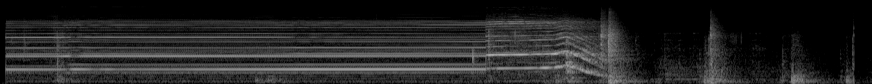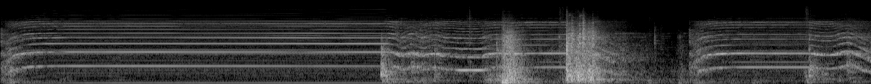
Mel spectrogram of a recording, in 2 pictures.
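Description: Wood-Mizer LT40 hydraulic sawmill's hydraulic pump whining as the loading arms lift a log onto the mill bed. The whine holds steady for a few seconds at a time, sliding up or sagging in pitch as the load changes. It stops and starts again around a run of sharp clunks from the log and steel.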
